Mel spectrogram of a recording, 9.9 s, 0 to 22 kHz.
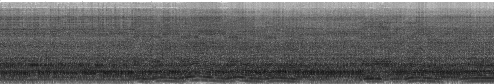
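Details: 2008 Troy Bilt TB20CS 31cc two-stroke trimmer, fuel lines, filter and primer replaced, idled about 5 minutes and wanted half choke; revs rise and sag in repeated surges about once a second: carb dead spot, mixture adjustment needed.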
